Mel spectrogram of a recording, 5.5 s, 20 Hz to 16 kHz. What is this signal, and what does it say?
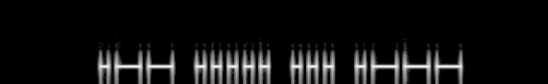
Morse code, heard as a keyed tone, about 15 wpm, 700 Hz. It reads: W5SJ
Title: Call Signs Repeated 2x - 15wpm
